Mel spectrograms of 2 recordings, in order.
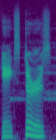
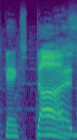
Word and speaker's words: gangsta: judges have said that you didn't pronounce it right it's gangsta no clue as opposed to gangster and they know $3,200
